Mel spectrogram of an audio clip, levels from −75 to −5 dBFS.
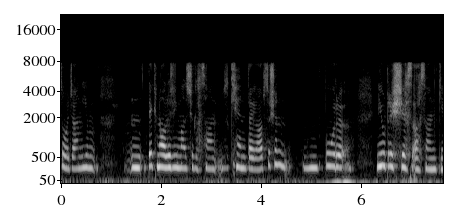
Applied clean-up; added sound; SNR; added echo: none; none; none; none.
